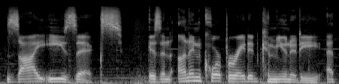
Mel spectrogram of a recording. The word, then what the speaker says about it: Zzyzx: Zzyzx, pronounced ZIE-ZIX, is an unincorporated community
